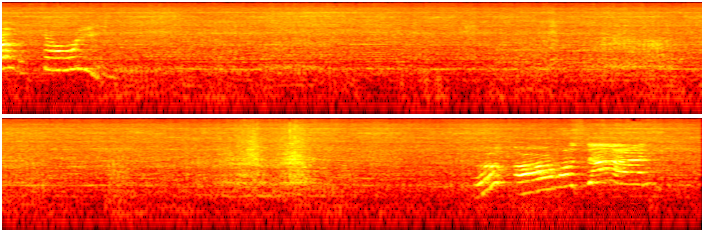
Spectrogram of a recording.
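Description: A handheld electric mixer beats batter in a bowl, giving a steady close motor whir that rises and shifts in pitch as the speed is raised, with brief voice-like sounds near the start and end.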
